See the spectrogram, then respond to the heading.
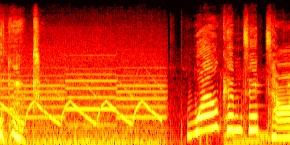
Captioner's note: sirens wailing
